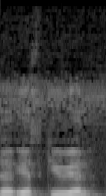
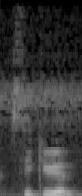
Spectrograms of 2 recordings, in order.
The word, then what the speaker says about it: SQL: SQL is in short of the structural query language, and it is pronounced as SQL, sometimes or as CQL.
